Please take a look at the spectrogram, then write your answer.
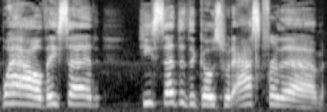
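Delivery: excited quote. Retold or imitated. Retelling the investigators amazed at the ghost, excited. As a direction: imitate the investigators gasping with excitement.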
